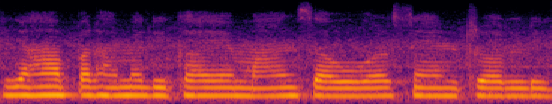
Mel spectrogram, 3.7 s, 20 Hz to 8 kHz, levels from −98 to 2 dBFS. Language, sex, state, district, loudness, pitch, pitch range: Hindi, female, Bihar, East Champaran, -23 LUFS, 185 Hz, 180-190 Hz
